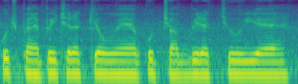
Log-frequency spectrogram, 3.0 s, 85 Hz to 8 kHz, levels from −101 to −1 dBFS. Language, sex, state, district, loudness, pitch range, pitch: Hindi, male, Uttar Pradesh, Shamli, -14 LUFS, 150-155 Hz, 150 Hz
